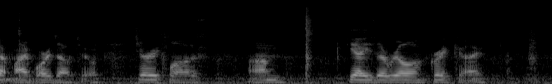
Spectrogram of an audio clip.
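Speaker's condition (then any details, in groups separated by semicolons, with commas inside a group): No condition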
